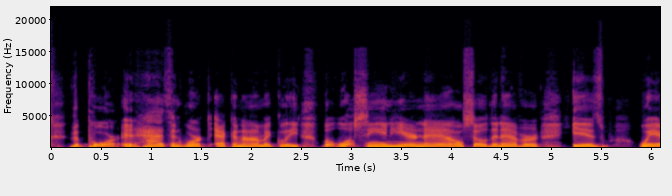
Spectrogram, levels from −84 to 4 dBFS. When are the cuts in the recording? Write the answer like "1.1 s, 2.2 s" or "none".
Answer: 3.0 s, 4.1 s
